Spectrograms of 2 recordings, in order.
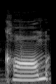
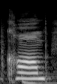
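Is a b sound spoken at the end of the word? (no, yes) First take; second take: no; yes. First: The word ends in m with no b sound. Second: The word ends with an audible b sound. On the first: The speaker calls it right. "это будет comb" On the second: The speaker calls it wrong. "а не comb"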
